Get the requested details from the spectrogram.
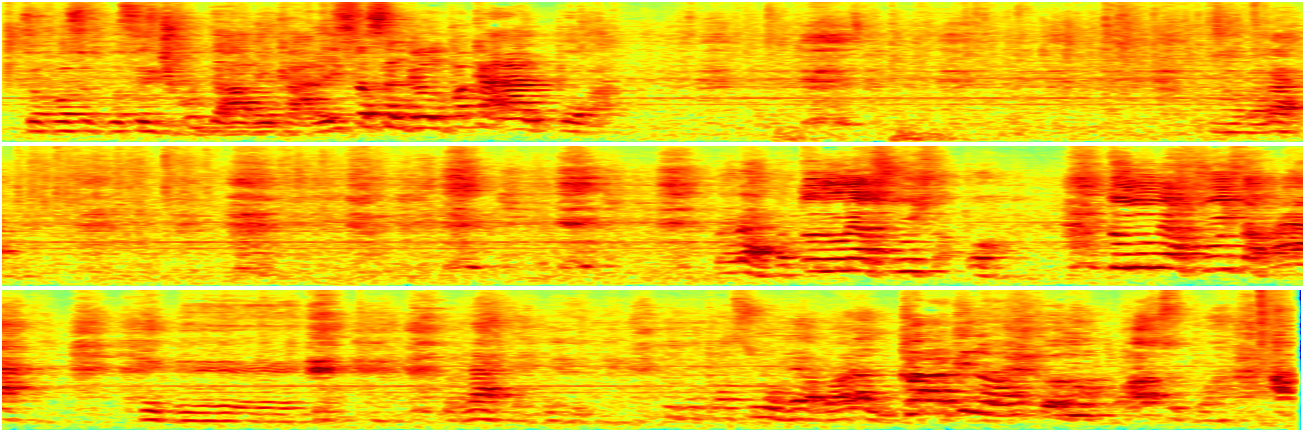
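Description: A second man answers loudly, with animation.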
